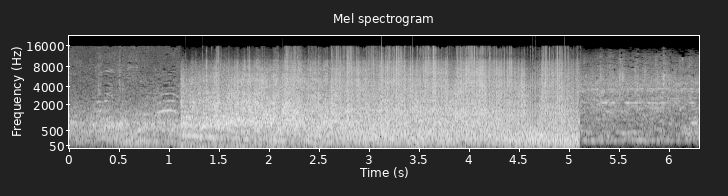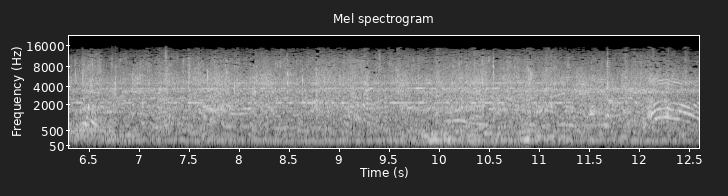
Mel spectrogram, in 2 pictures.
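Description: Loud jet roar from an F/A-18 Hornet's twin turbofans, steady for about four seconds and then cut off abruptly. After it comes quieter chatter from onlookers with a faint steady whine.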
